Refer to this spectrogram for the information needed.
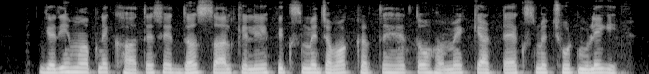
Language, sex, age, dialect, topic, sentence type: Hindi, male, 25-30, Garhwali, banking, question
